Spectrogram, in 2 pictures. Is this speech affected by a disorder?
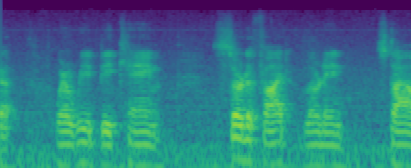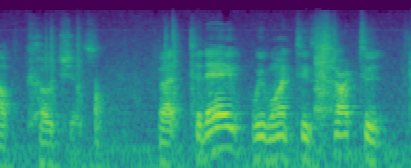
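No.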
